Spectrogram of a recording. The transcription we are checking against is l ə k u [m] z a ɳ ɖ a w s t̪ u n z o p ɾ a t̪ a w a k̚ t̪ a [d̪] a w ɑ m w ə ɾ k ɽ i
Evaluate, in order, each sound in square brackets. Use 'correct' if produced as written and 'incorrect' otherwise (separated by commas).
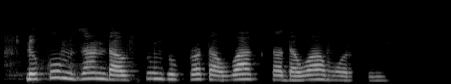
correct, correct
